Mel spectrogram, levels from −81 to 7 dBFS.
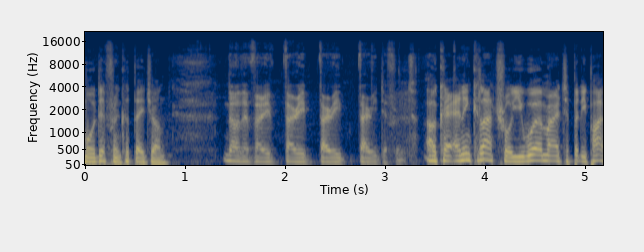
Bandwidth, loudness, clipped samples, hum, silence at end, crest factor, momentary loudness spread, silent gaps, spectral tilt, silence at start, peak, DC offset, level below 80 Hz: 16.5 kHz; -23 LUFS; under 0.1%; none; 0 s; 18 dB; 13 LU; none; -5.5 dB/octave; 0 s; -6 dBFS; under 0.1%; -44 dBFS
